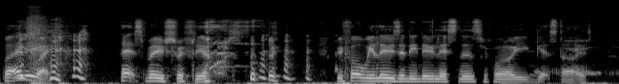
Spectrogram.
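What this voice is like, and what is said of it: Congested, blocked-up nasal voice. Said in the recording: “I'm a bit blocked up with hay fever”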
